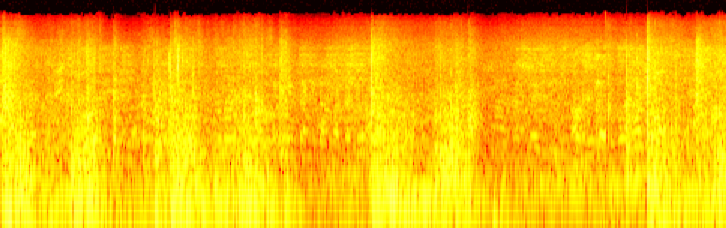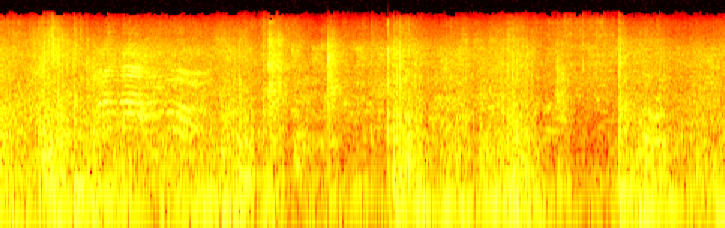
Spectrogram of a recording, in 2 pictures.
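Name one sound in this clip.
Skateboard wheels rumble and roar across a wooden bowl.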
